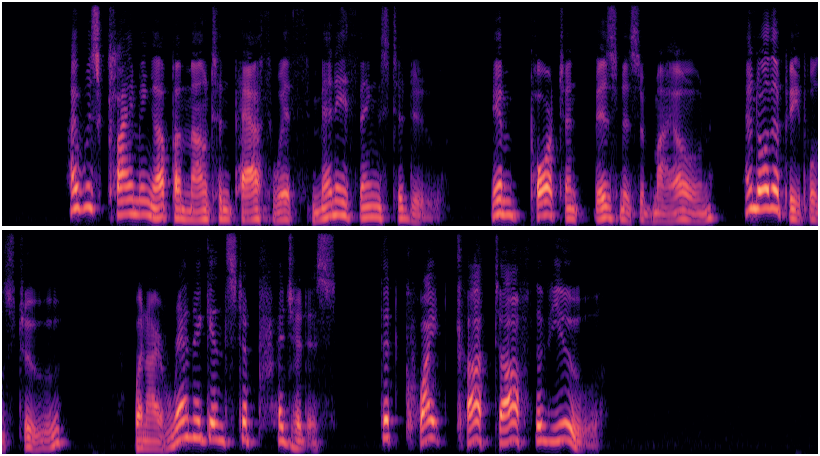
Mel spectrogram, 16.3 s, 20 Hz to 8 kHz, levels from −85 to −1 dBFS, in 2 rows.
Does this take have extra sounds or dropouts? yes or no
no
